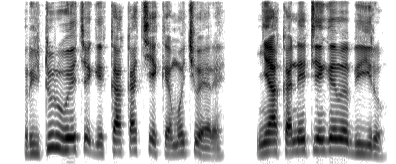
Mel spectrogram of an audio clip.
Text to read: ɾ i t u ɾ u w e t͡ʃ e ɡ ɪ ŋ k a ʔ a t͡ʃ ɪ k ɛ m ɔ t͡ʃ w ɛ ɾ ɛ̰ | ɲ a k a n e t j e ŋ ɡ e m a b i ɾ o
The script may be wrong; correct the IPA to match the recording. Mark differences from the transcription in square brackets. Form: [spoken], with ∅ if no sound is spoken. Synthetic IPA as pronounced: ɾ i t u ɾ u w e t͡ʃ e ɡ ɪ [∅] k a [k] a t͡ʃ ɪ k ɛ m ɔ t͡ʃ w ɛ ɾ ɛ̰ | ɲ a k a n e t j e ŋ ɡ e m a b i ɾ o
